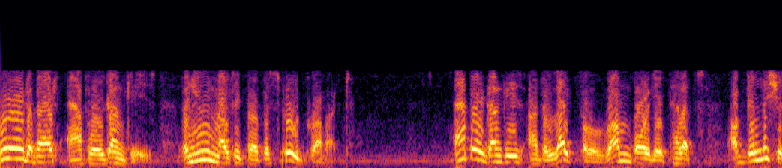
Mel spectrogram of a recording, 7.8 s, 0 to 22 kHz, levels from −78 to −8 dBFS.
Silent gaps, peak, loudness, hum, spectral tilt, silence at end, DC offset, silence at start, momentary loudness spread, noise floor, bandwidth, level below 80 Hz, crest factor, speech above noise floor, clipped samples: none; 0 dBFS; -14 LUFS; none; -11 dB/octave; 0 s; under 0.1%; 0 s; 8 LU; -42 dBFS; 4 kHz; -46 dBFS; 14 dB; 29 dB; under 0.1%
